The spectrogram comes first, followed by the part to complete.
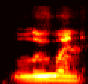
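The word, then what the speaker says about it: Llewyn: And then we have inside Luen Davis. Yep, I said it right. Woohoo. Inside Luen Davis.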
